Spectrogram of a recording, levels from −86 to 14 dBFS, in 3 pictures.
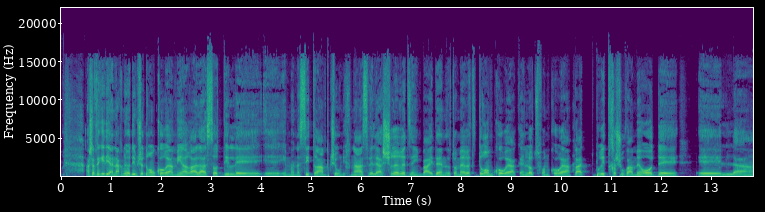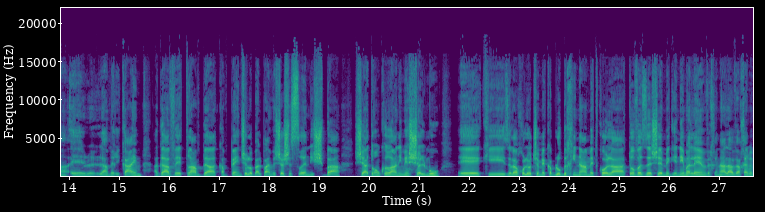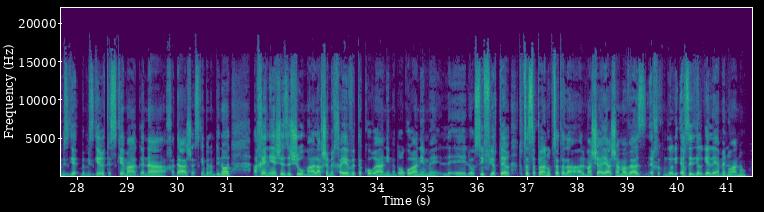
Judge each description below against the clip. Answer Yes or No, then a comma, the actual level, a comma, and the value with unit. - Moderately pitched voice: No, low, 120 Hz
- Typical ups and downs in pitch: Yes, average, 3.3 semitones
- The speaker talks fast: No, average, 135 wpm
